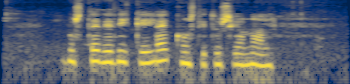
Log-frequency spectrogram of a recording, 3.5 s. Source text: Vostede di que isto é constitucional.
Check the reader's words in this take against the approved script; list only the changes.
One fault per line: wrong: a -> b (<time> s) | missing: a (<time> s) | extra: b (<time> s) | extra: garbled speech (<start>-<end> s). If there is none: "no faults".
missing: isto (1.5 s)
